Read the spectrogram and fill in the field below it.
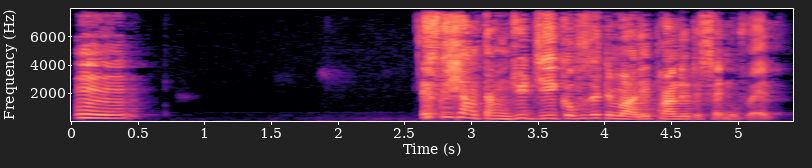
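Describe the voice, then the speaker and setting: A Cameroonian social media commentator delivers a sarcastic, scolding live-stream monologue to her viewers. Her medium-pitched voice, which she calls unpleasant herself, is expressive and a little slow.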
